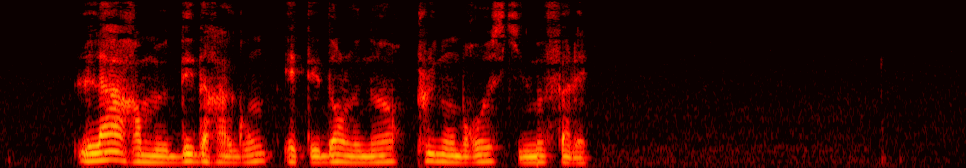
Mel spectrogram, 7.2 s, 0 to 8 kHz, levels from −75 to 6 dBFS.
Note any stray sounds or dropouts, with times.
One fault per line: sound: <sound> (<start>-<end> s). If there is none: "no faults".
no faults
